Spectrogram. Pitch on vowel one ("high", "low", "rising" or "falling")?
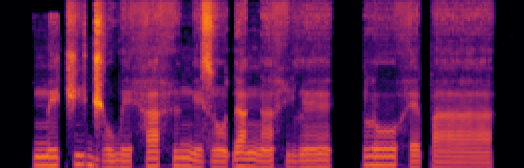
high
